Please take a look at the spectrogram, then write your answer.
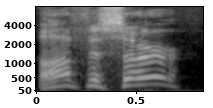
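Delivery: high-pitched call across a highway; retold yell. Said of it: "He yells out to me".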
